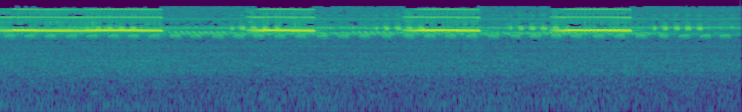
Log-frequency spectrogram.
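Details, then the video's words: Insect sounds in a nature recording: four loud, shrill high trills, each about one to two seconds, recur roughly every two seconds over a background of quick pulsed chirping. "the sound of insects"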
